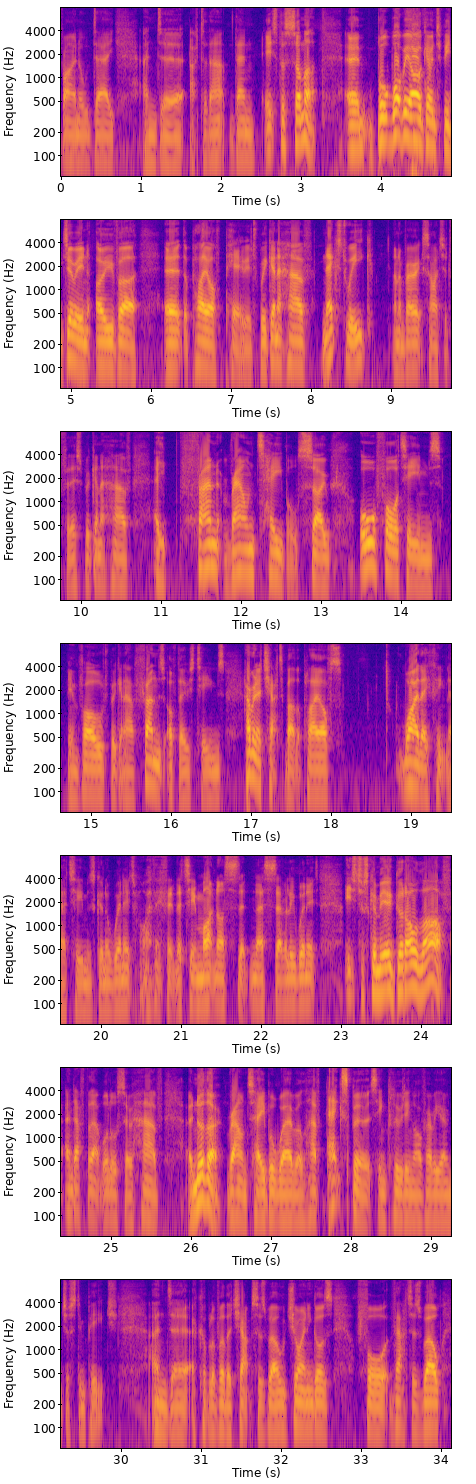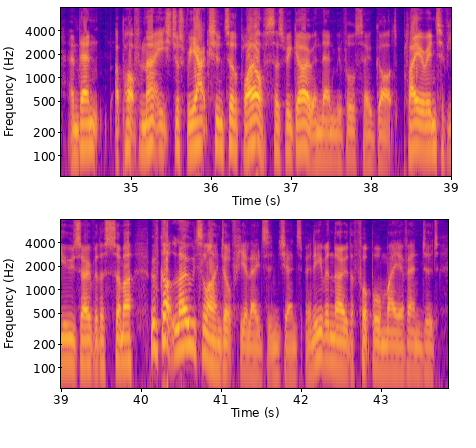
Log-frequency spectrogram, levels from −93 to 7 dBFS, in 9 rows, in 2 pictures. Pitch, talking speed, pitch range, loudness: 105 Hz, 225 wpm, 95-120 Hz, -14 LUFS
